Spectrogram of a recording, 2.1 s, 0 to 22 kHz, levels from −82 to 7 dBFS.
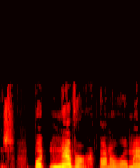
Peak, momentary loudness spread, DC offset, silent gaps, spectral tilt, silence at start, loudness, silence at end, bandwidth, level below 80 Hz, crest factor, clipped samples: -4 dBFS; 14 LU; under 0.1%; none; -5.5 dB/octave; 0.05 s; -24 LUFS; 0 s; 11.5 kHz; -66 dBFS; 22 dB; under 0.1%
